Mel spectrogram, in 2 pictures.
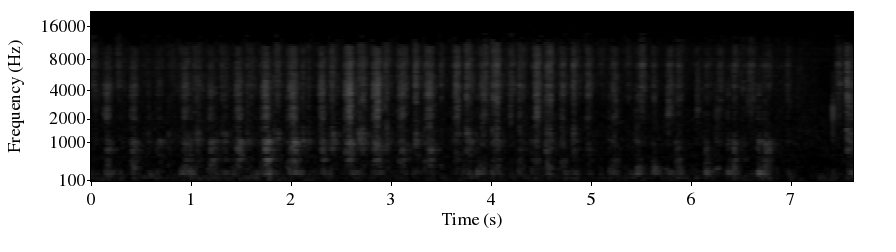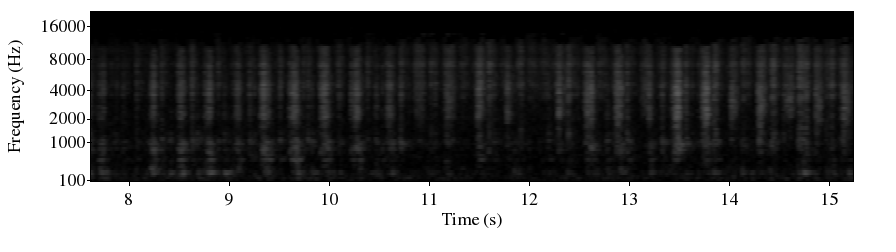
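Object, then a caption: Black-coated scratch-art paper card and wooden stylus. A wooden stylus scratches the flowers on the right side of a flat black-coated scratch-art paper card. Quick, uneven strokes make a steady, dry, bright rasping that runs almost continuously, with a brief lull around the midpoint before it resumes.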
